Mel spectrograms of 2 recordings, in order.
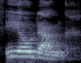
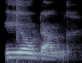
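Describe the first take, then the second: First: "Iodang" given as a louder classroom order; firm command. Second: Said in the usual way. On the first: Shown as a demonstration. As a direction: tell the class to sit with "Iodang". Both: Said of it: "I would be going like this".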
